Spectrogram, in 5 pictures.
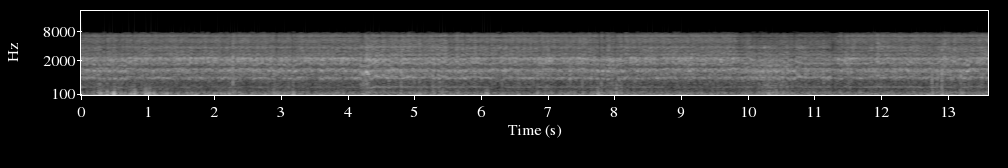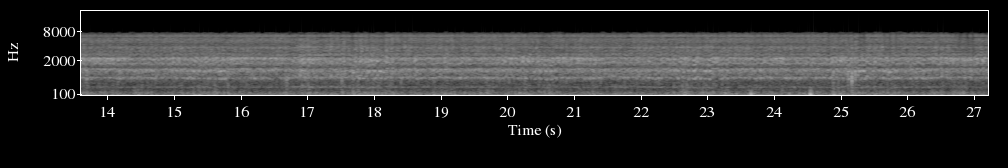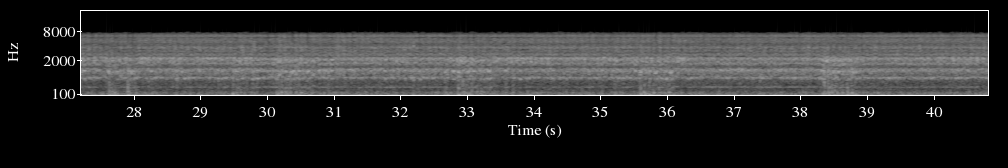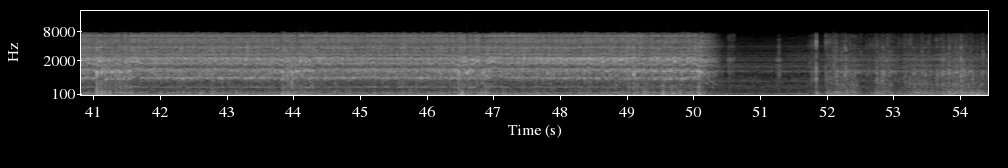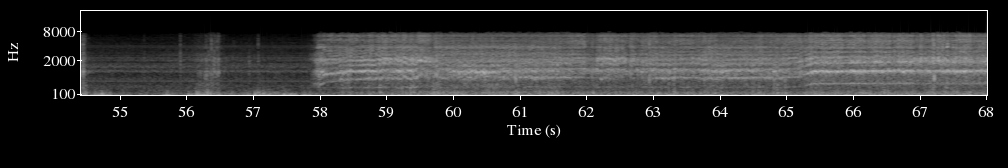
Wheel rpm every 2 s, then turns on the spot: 110, 110, 110, 120, 110, 120, 120, 110, 120, 120, 110, 120, 110, 120, 110, 110, 110, 120, 120, 110, 110, 120, 110, 110, 110, 20, 10, 0, 10, 100, 110, 110, 130, 160.
52-54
